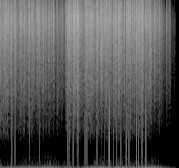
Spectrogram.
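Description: A BB pistol is shaken after ammo is poured in, giving a steady, hissy rattle of many tiny pellets and scattered sharp clicks, lasting a few seconds before stopping. No one speaks.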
